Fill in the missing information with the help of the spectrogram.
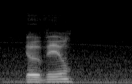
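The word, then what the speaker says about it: Göweil: I really like this go wheel, or go wheel, however it's pronounced. Go Ville. Go wheel. Yeah, it's like it's got a V sound to it. According to all the Germans that work at Giants.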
